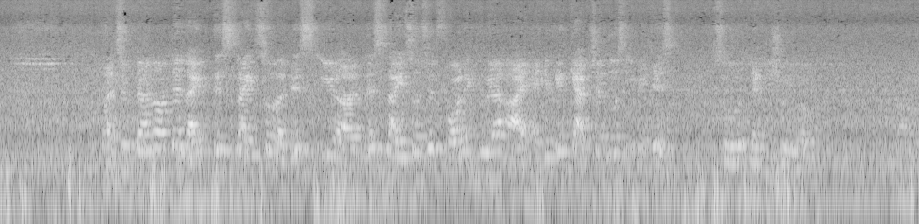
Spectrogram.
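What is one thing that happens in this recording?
A young man speaks calmly nearby, explaining.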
